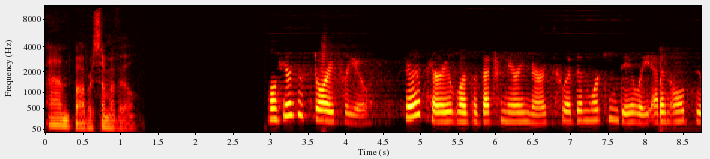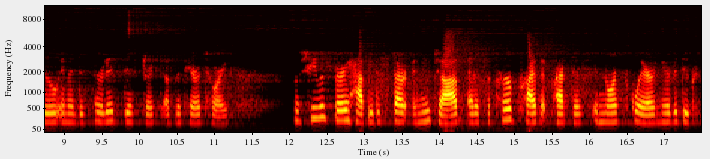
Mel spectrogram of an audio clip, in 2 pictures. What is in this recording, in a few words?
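minnesota, International Dialects of English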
